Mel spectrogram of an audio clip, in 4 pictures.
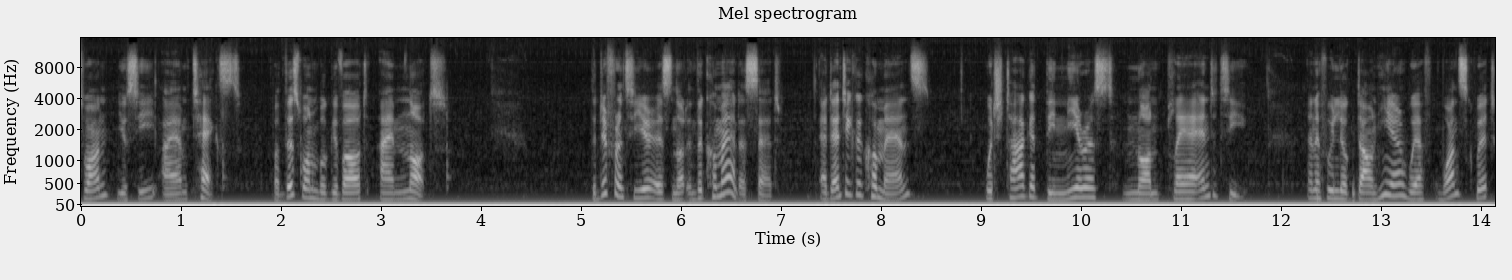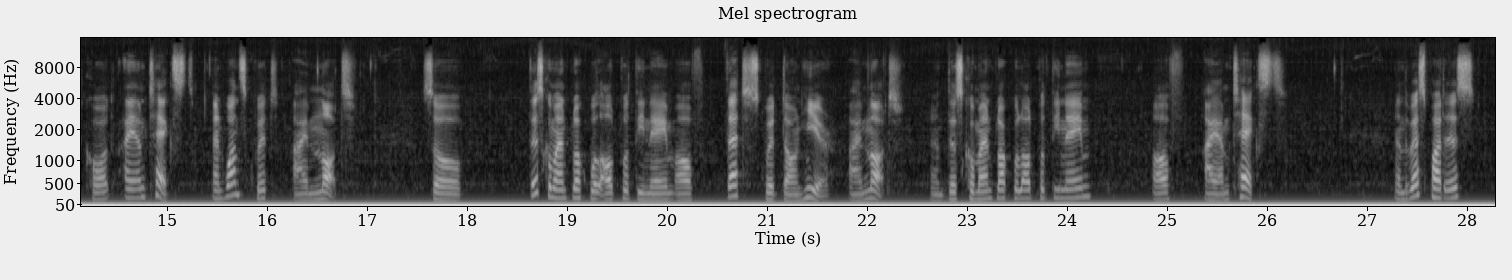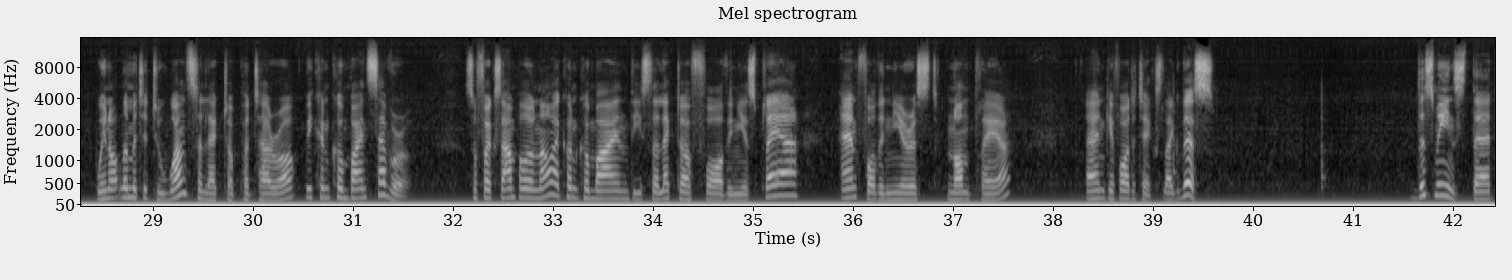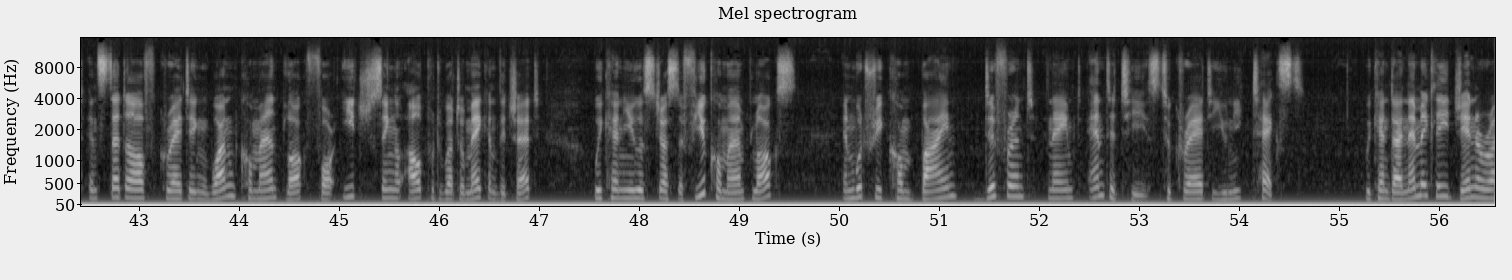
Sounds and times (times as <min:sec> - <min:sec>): Narration, monologue: 0:00.0 - 0:56.5.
